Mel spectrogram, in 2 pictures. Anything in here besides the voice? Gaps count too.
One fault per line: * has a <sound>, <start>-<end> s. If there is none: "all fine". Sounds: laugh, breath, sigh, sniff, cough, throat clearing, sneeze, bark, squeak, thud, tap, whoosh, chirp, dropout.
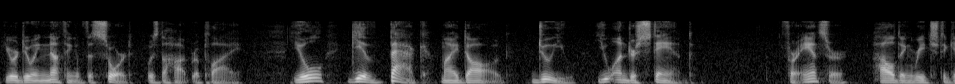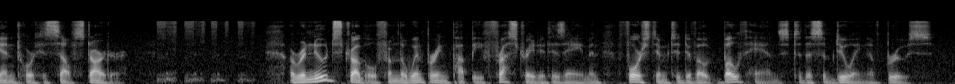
* has a laugh, 11.1-12.1 s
